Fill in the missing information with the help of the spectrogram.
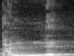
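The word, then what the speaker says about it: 반례: 우리말로 하면 발예. 반예 아니야. 리을 발음이다. 발예라고 합니다.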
